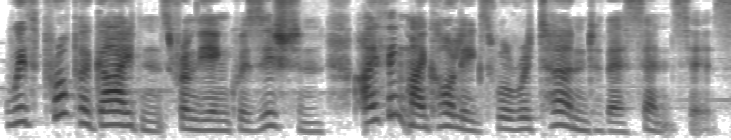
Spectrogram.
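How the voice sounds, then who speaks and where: An actress playing an aristocratic court enchantress in a video game, speaking in a formal, measured, condescending way over music. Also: female voice, medium pitch, sing-song, bright, forceful tone. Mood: poised, imperious. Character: poised, aristocratic court enchantress, haughty and self-assured. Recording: music under the dialogue.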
